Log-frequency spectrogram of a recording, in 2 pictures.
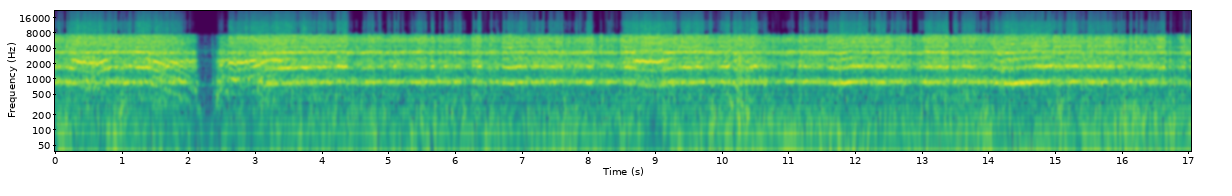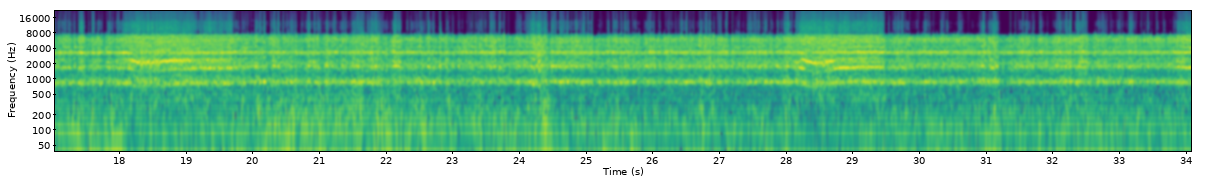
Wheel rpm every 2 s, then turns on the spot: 190, 130, 230, 230, 220, 230, 230, 230, 230, 210, 230, 230, 230, 230, 220, 230, 230.
none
